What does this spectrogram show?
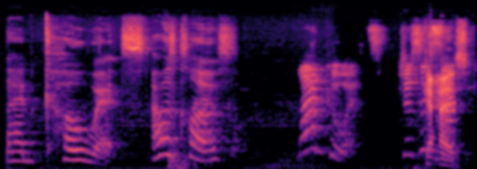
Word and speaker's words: Hladkowicz: lad co wits bed cowitz i was close lad kowitz just guys it's it's not that hard you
